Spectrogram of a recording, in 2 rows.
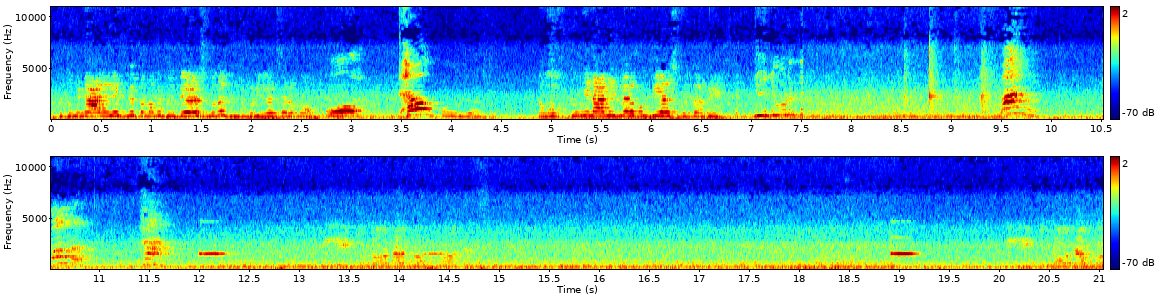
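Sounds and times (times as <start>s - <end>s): steady low hum: 0.0s - 21.0s
child calling out: 9.5s - 11.8s.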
